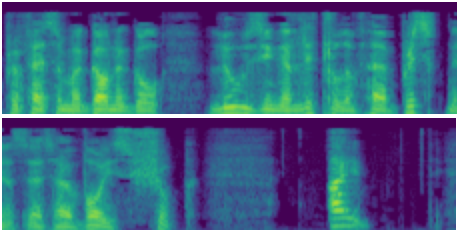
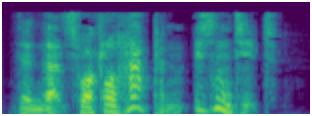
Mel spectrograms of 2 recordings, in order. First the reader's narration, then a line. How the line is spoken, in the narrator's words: said Harry fiercely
